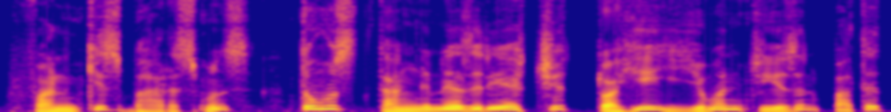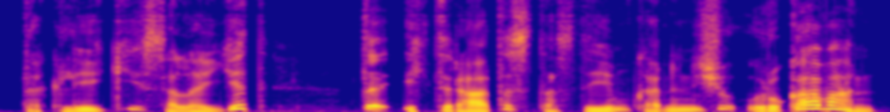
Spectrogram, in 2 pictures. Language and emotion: Kashmiri, disgusted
